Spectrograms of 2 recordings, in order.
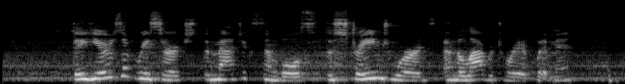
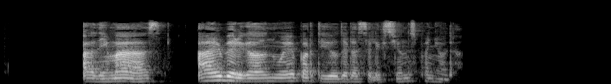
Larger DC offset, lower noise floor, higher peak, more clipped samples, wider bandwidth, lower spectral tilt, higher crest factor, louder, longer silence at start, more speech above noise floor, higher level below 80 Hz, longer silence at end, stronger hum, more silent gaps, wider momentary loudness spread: neither; second, -42 dBFS vs under -90 dBFS; second, -6 dBFS vs 0 dBFS; neither; first, 13 kHz vs 8.4 kHz; first, -4.5 dB/octave vs -1.5 dB/octave; about the same, 16 dB vs 18 dB; second, -21 LUFS vs -17 LUFS; second, 0.1 s vs 0.85 s; second, 22 dB vs over 73 dB; first, -62 dBFS vs -68 dBFS; second, 0.05 s vs 1.5 s; neither; neither; about the same, 13 LU vs 14 LU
